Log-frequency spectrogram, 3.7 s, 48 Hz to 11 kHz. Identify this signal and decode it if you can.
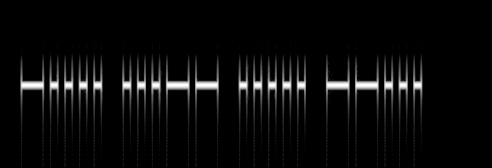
Morse code, heard as a keyed tone, about 22 wpm, 700 Hz. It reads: 6357
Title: Common Cut Numbers - 4-Digit 22wpm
